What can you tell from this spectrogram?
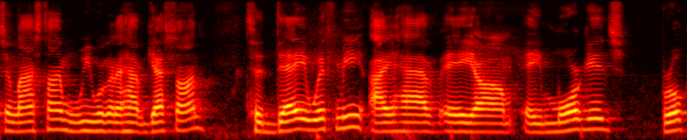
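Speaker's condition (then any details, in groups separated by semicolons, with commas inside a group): No condition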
